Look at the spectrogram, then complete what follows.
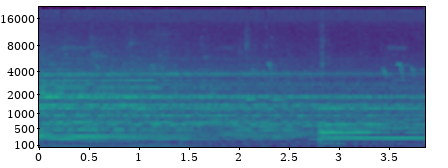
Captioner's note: birds chirping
